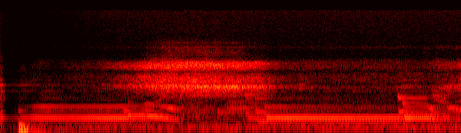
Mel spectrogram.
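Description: A man breathes heavily and airily into a microphone for a couple of seconds over sustained, gliding tones of music that begins with a sharp hit. No one speaks.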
